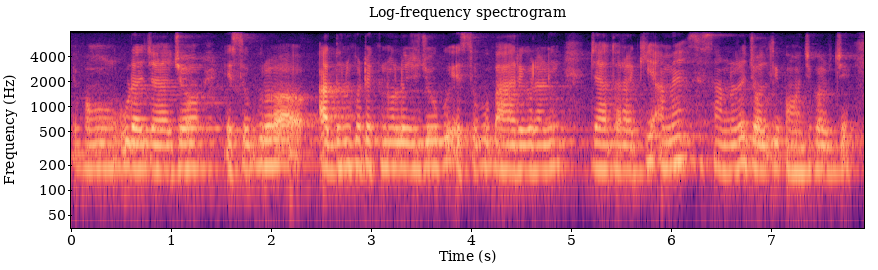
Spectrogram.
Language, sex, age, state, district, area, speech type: Odia, female, 18-30, Odisha, Khordha, rural, spontaneous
